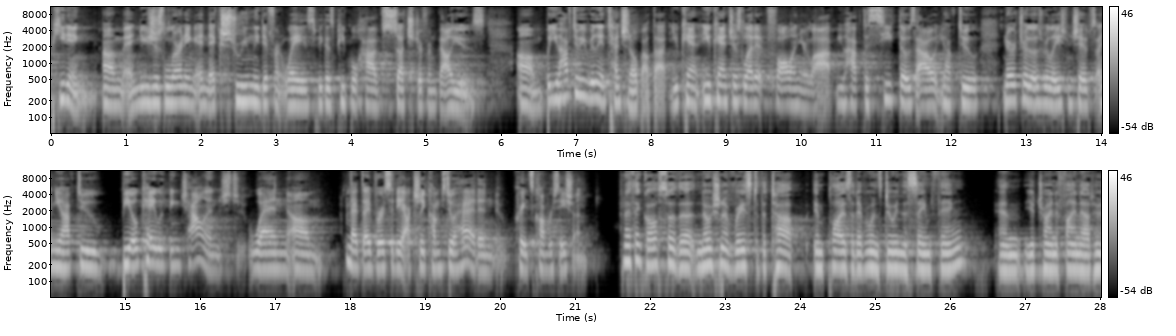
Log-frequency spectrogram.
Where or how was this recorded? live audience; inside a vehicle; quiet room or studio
live audience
